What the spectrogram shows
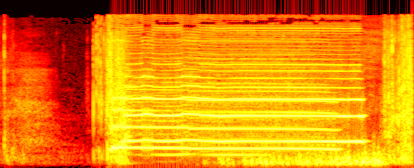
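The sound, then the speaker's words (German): A toy horn (Tröte), blown by two people together, blares in one long, loud, buzzy blast lasting over two seconds, harsh and brassy with a slight wavering pitch, after a brief quiet moment. “Und darf ich noch einmal in die Tröte blasen? Ja, komm, wir blasen nochmal gemeinsam.”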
